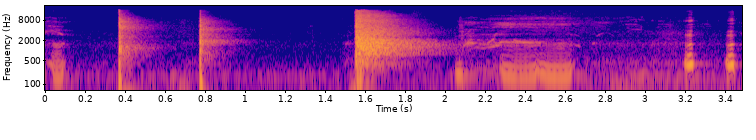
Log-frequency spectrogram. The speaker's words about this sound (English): I feel like you guys didn't do 01. I did do 01. I clapped at the top of the minute, halfway to 1, and at 1.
